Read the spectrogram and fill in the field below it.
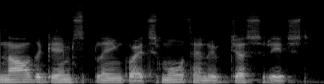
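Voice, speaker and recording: The man's tone is dark and mellow, and the background is quiet. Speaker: tech reviewer. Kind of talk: gameplay commentary. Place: studio.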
